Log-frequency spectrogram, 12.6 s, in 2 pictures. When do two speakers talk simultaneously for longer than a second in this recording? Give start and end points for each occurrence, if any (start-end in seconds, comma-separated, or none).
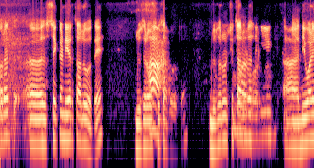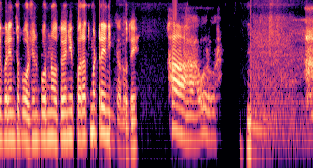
none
